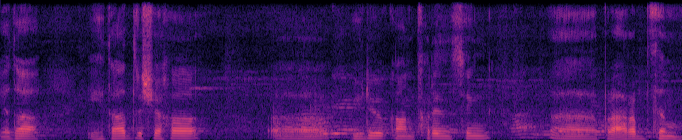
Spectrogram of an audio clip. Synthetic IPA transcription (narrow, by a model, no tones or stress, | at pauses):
jɐd̪aː | iːt̪aːd̪ɾɪʃɐhɐ̆ | ʋiːɖijoːkaːnfʰɐɾensiŋɡ | pɾaːɾɐb̚d̪ʱɐm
